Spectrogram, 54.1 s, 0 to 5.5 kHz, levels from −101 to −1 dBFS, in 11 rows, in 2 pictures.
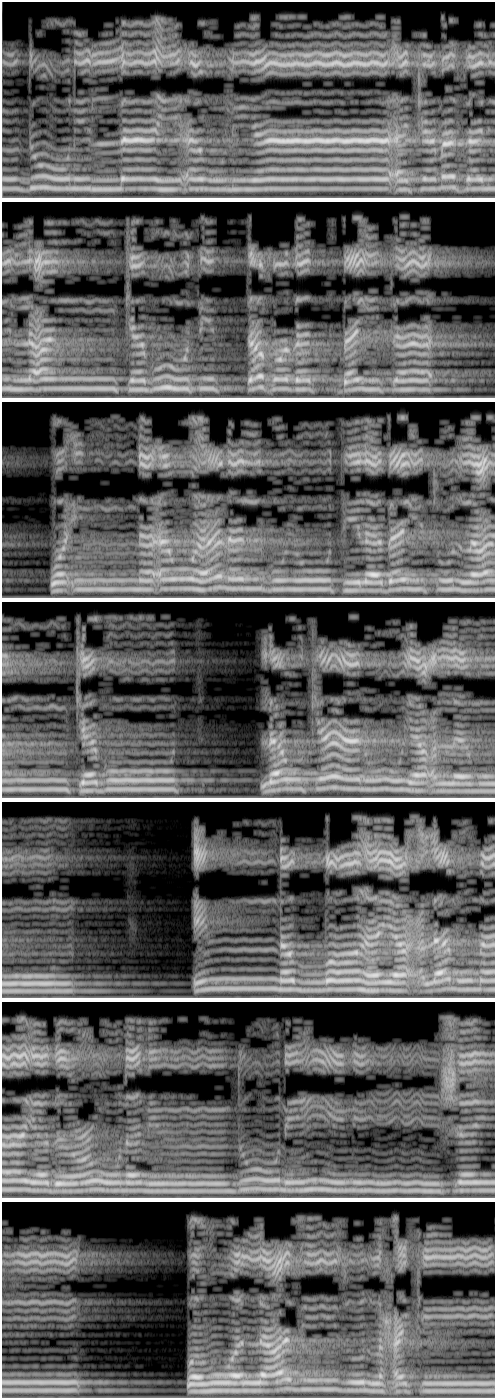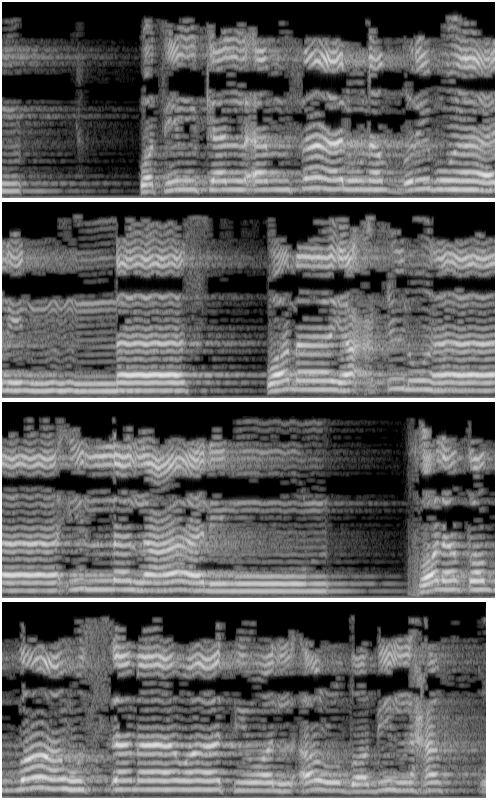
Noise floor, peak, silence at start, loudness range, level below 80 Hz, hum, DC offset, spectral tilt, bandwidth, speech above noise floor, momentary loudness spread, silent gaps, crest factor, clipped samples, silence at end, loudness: -63 dBFS; -4 dBFS; 0 s; 7 LU; -78 dBFS; none; 0.1%; -4.5 dB/octave; 5.4 kHz; 42 dB; 12 LU; none; 16 dB; under 0.1%; 0 s; -21 LUFS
